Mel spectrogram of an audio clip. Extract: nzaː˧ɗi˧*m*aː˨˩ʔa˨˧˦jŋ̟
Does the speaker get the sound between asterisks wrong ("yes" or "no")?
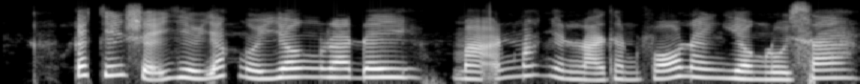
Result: no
